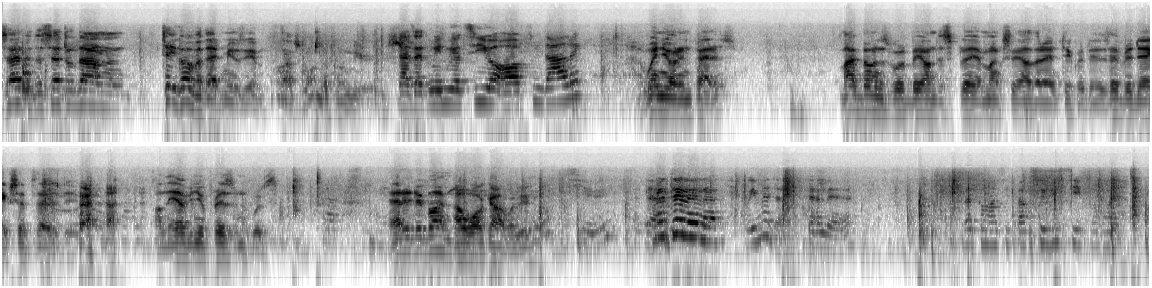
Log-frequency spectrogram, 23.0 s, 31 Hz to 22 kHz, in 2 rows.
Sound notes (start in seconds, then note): 11.8 laughs; 18.1 French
